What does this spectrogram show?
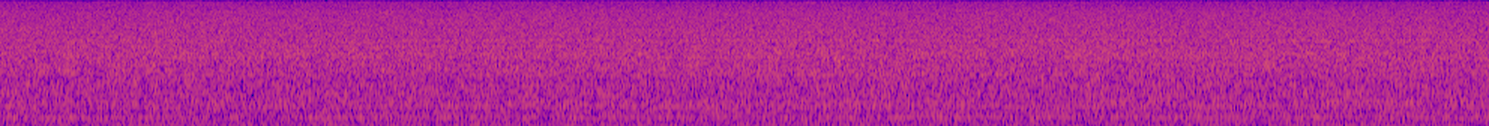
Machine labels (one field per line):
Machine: fan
